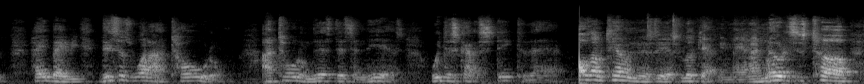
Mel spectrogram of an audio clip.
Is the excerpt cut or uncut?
cut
